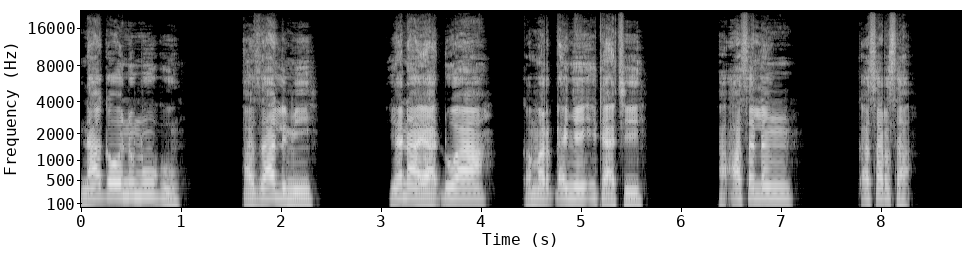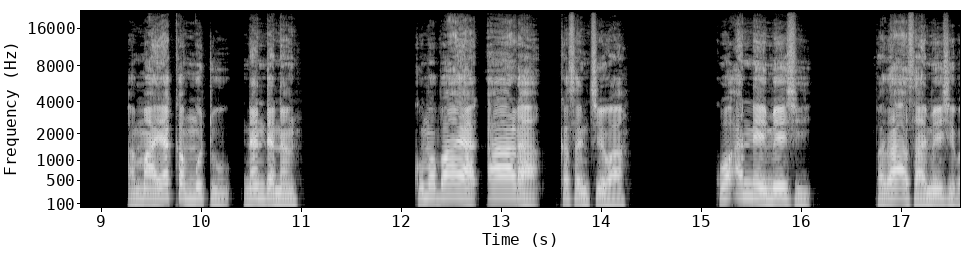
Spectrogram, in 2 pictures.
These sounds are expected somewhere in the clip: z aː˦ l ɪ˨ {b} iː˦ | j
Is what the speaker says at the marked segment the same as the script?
no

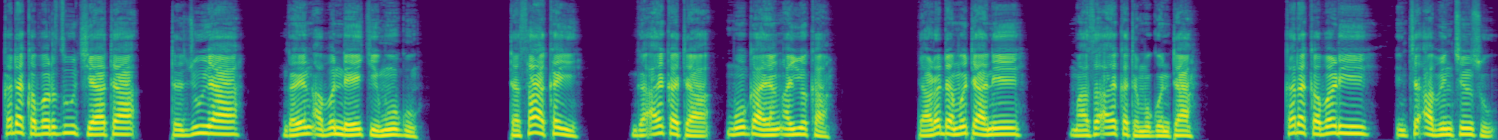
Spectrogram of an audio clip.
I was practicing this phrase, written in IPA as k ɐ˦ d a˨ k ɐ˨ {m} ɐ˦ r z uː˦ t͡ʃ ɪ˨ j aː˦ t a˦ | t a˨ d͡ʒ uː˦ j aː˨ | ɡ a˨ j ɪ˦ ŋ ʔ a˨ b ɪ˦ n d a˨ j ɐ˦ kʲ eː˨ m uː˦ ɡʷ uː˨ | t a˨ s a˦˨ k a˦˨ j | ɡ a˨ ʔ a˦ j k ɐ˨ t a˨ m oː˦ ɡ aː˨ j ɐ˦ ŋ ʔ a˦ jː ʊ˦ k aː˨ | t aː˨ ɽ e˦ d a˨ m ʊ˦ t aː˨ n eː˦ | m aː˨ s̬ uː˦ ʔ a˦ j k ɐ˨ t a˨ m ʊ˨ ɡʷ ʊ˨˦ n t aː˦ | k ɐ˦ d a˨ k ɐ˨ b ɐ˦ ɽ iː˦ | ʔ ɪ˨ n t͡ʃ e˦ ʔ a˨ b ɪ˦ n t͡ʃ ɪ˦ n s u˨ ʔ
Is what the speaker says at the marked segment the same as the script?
no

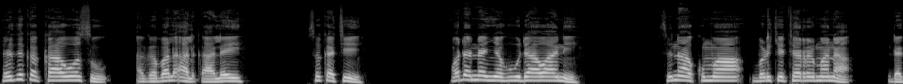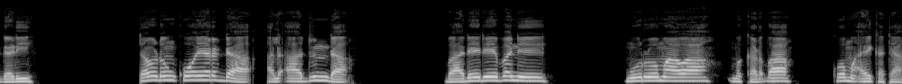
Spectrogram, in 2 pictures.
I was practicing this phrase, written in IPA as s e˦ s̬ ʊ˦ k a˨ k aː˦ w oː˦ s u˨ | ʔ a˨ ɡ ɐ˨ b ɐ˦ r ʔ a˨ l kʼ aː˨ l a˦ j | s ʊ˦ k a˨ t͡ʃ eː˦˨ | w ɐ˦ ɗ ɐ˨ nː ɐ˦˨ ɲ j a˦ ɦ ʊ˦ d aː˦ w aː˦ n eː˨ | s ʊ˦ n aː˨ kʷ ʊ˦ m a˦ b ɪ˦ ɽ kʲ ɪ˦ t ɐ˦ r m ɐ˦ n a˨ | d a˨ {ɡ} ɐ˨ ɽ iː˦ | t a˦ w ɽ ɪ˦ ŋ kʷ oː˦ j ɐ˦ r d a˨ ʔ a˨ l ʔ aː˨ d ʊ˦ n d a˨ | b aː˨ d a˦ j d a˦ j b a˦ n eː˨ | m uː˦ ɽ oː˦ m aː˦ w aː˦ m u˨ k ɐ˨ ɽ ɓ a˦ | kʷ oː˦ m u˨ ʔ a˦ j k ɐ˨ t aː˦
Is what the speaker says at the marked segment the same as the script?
yes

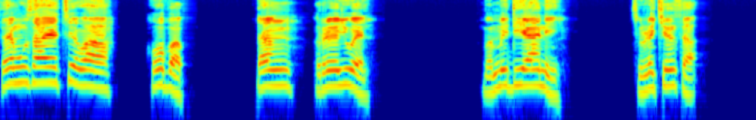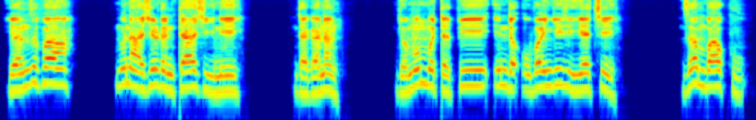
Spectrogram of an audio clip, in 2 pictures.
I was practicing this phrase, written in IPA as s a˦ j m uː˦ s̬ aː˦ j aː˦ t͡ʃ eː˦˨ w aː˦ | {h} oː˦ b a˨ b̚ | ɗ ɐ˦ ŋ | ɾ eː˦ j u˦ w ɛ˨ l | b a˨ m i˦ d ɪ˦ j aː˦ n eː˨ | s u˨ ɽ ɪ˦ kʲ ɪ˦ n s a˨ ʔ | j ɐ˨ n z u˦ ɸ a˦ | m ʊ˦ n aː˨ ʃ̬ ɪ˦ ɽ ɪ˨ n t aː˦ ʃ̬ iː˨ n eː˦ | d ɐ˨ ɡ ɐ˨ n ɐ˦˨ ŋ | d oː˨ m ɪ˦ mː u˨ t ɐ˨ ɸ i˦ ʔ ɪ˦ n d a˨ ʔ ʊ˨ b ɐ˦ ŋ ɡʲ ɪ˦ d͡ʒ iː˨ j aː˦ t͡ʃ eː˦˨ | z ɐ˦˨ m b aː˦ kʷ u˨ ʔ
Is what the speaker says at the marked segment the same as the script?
yes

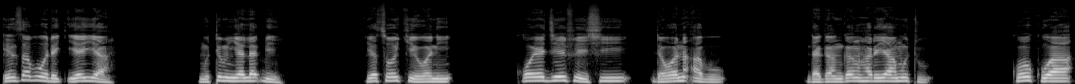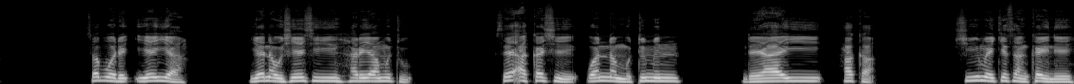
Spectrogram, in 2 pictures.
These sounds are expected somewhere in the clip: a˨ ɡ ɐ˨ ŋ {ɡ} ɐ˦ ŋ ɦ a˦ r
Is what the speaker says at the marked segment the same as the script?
yes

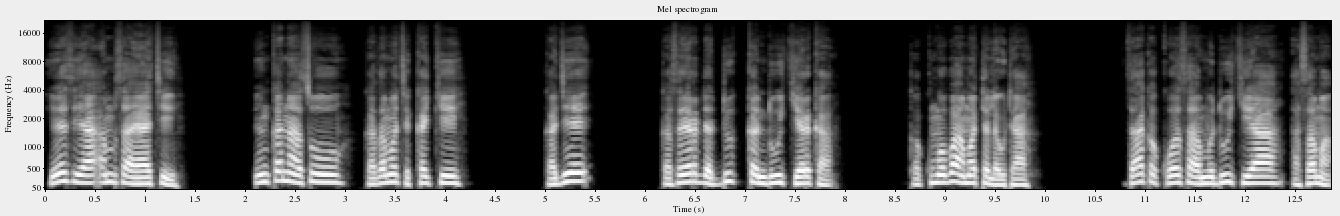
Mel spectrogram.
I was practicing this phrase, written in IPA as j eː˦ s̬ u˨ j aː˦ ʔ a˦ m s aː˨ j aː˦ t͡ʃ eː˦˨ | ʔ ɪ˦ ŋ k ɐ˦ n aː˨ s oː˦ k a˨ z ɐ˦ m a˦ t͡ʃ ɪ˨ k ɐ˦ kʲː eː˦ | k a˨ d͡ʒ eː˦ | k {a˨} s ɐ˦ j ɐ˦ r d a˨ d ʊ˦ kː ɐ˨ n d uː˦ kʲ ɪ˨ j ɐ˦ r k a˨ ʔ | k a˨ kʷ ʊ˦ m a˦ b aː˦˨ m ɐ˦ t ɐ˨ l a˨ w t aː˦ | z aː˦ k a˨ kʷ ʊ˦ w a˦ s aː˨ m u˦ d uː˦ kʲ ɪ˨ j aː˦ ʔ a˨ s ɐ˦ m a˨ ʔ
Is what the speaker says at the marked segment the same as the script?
yes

